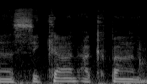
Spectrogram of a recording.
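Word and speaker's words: Nsikan Akpan: We will start with National Geographic, and sorry if I mispronounce the name, Sikan Akpan. Can you hear us? Yeah, that was actually right on the mark in terms of my name, so thank you.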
